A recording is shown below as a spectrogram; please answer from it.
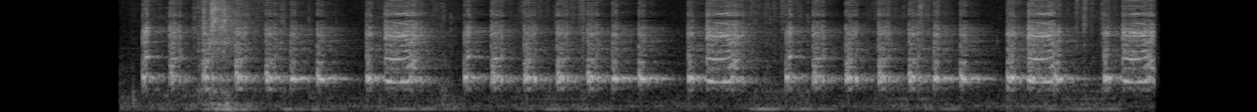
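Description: Egg-shaped baby-chick alarm clock going off: a really loud electronic chick call of rapid repeated pulses in several bursts with short breaks. It starts about half a second in and cuts off suddenly near the end.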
